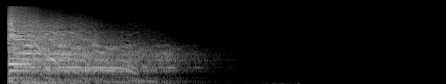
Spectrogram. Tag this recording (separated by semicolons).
Metal; Korg; NX5R; Stab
